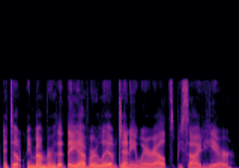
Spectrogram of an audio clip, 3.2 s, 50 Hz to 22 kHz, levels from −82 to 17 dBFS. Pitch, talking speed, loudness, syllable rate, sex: 205 Hz, 205 wpm, -18 LUFS, 7.3 syllables/s, female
